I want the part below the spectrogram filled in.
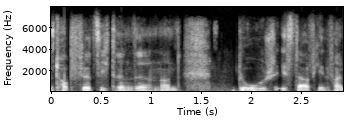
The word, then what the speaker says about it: Doge: Äh, ja, das heißt richtig, Doge. Doge.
